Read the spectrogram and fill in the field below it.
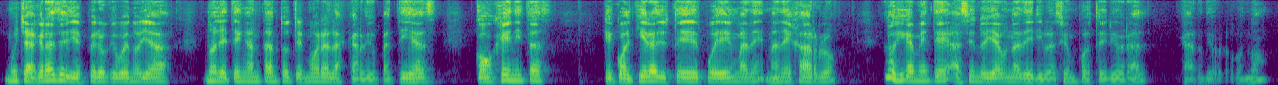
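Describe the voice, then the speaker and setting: In a mellow, medium-pitched voice at normal speed, a doctor with a Peruvian Spanish accent leads an exam-prep lecture reviewing pediatric cardiology. He works each question aloud, frequently adding "¿no?" and "este."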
